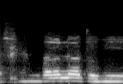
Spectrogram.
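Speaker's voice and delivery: ordinary talk, nothing marked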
